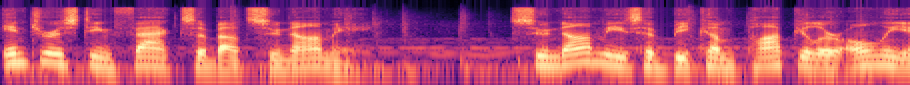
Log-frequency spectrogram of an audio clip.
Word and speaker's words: tsunami: a tsunami a tsunami from japanese harbor wave pronounced tsunami is a series of waves in a water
